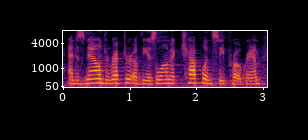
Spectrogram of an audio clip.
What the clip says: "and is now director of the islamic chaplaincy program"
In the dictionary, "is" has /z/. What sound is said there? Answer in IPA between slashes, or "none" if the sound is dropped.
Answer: /z/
